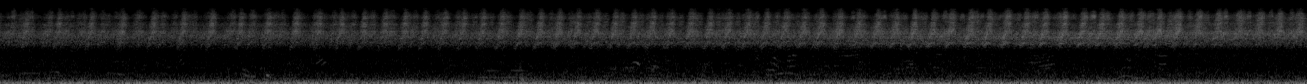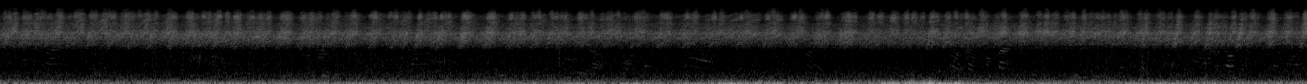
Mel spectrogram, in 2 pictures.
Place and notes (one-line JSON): {"title": "虎頭山環保公園, Taoyuan City - In the mountains of the park", "date": "2017-08-07 18:21:00", "description": "In the mountains of the park, Traffic sound, Cicada sound, Dog", "latitude": "25.01", "longitude": "121.33", "altitude": "222", "timezone": "Asia/Taipei"}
